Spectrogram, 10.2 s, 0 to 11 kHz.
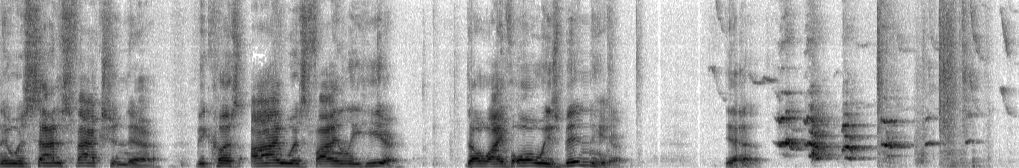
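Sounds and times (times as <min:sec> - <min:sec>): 
speech: 0:00.0 - 0:04.1, 0:04.7 - 0:06.3, 0:07.2 - 0:07.7
dog yapping with high-pitched barks: 0:07.6 - 0:10.1.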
